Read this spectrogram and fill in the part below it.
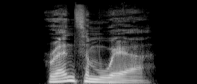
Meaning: ransomware
- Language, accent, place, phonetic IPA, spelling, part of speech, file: German, Germany, Berlin, [ˈɹɛnsəmwɛːɐ̯], Ransomware, noun, De-Ransomware.ogg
